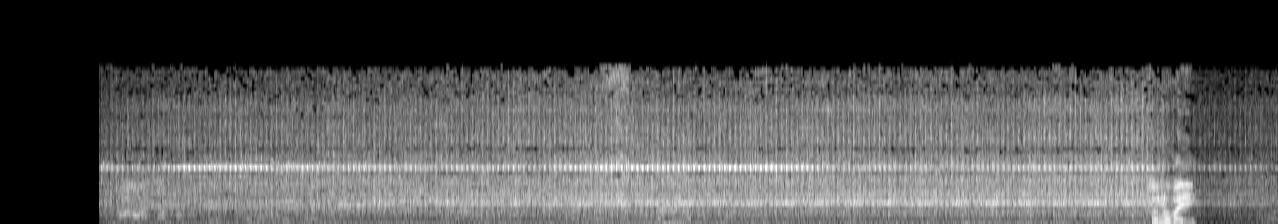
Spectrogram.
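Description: Tractor engines rumble and strain loudly.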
